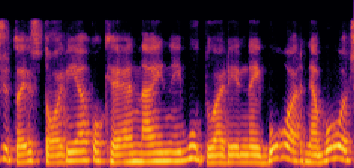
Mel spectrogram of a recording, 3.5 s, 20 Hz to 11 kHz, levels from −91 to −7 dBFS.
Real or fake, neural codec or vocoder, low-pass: fake; codec, 16 kHz, 4 kbps, X-Codec, HuBERT features, trained on LibriSpeech; 7.2 kHz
